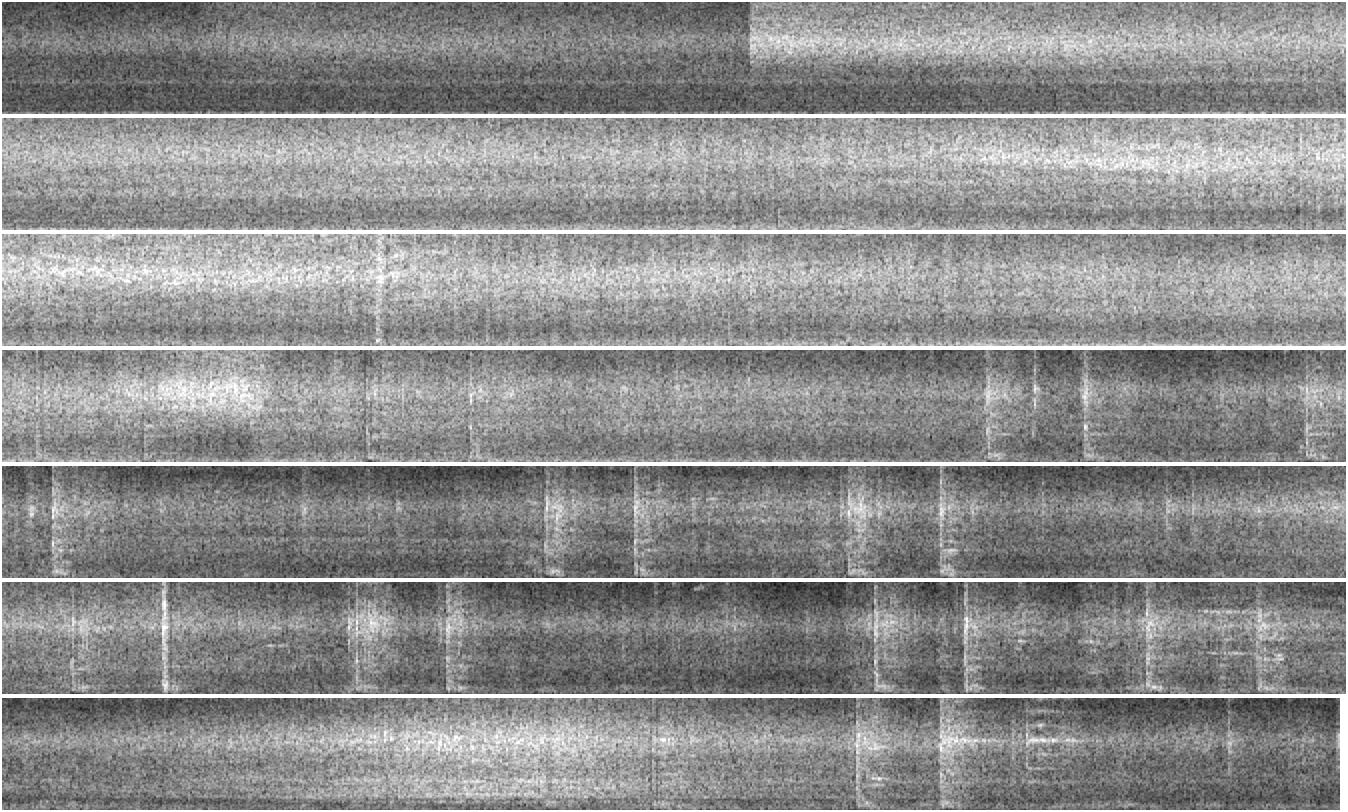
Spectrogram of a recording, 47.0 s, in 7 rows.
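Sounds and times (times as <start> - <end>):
train carriages rolling past: 0.0 - 47.0
rushing swell: 3.8 - 24.8, 38.8 - 46.9.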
